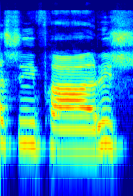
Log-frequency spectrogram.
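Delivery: slow, syllable by syllable; slow clear word demo. Shown as a demonstration. Teacher reading a word to pupils, slowly and clearly. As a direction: sound it out slowly for the class. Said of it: "क्या उच्चारण होगा".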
